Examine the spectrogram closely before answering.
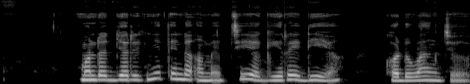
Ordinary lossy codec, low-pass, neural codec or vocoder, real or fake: none; none; none; real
